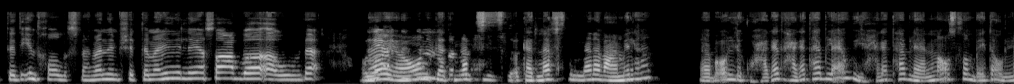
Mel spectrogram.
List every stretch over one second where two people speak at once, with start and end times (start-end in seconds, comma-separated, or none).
3.7-5.1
